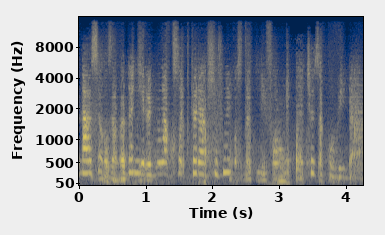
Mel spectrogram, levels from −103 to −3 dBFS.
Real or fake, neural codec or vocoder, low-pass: fake; codec, 44.1 kHz, 0.9 kbps, DAC; 14.4 kHz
